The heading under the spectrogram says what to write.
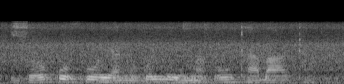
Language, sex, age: Xhosa, male, 26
